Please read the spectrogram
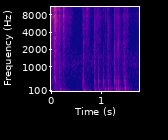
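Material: Bread.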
